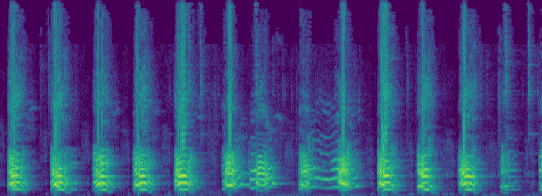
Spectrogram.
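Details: A dog barks steadily, roughly two barks a second, each bark full and harsh; midway come a couple of wavering, yelping barks before the regular rhythm resumes.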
